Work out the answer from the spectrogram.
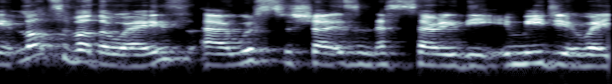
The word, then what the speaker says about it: Worcestershire: names and place names if you're from the uk you know that you say this worcestershire if you're not from the uk you'd be forgiven in saying it lots of other ways worcestershire isn't necessarily the immediate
